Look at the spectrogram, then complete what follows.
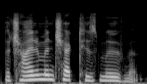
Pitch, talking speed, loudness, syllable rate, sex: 185 Hz, 205 wpm, -18 LUFS, 7.4 syllables/s, female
